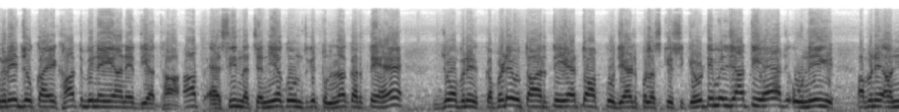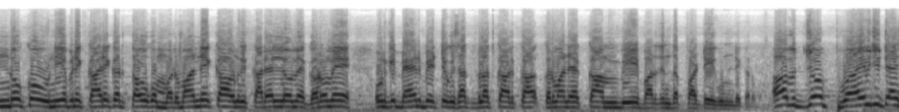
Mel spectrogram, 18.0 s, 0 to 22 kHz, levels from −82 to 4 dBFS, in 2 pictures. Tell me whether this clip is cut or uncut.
cut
